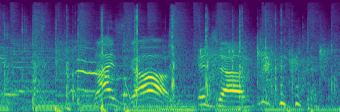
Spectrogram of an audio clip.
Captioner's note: laughs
